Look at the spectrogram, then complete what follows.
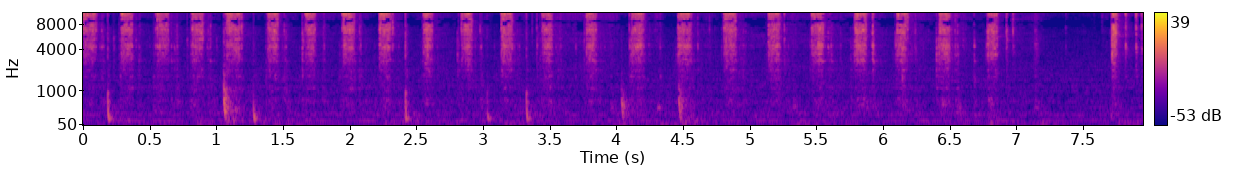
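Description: Ratchet wrench clicking quickly and evenly, about four or five clicks a second, as it turns the nut on the battery hold-down bracket bolt of a 125cc mini jeep. A few louder metal knocks stand out, and the clicking stops near the end.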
